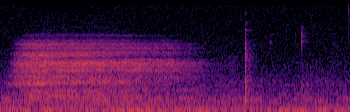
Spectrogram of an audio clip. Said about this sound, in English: Continue doing this on your own, breathing in through your nose. Exhaling out of your nose.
